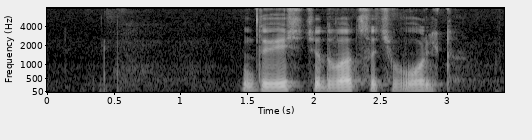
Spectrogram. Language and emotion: Russian, neutral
